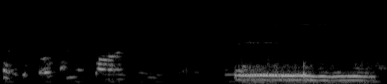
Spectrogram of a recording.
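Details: Abductor spasmodic dysphonia in a woman sustaining 'e', with difficulty keeping her vocal folds together.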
